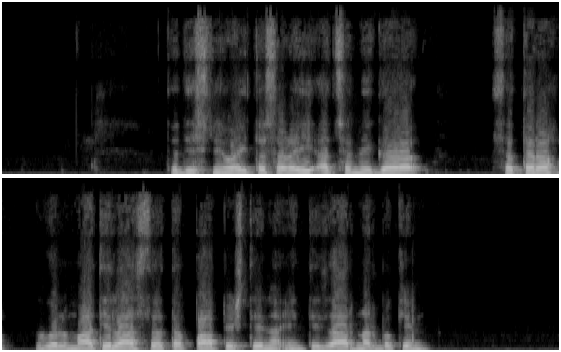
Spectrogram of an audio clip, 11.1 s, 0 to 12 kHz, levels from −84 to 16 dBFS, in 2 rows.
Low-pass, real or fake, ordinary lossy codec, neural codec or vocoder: 10.8 kHz; real; Opus, 24 kbps; none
